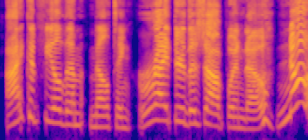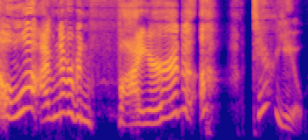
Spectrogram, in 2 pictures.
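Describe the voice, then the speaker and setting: A high-pitched, unhinged young-sounding game heroine, lonely and dreamy. Her intonation leaps and dips as she rambles in scattered, theatrical non sequiturs. The voice is recorded close and dry, with a volatile temper underneath. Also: big pitch swings, a little slow, bright, forceful tone, no room sound, full character voice. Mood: agitated, upset. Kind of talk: video game character voice acting.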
